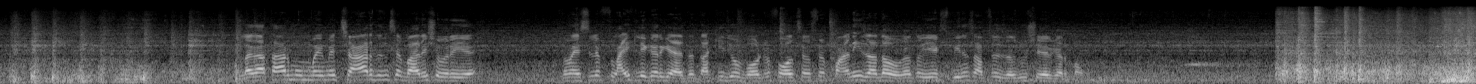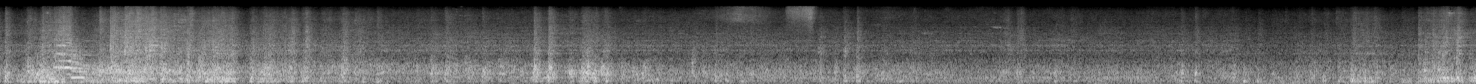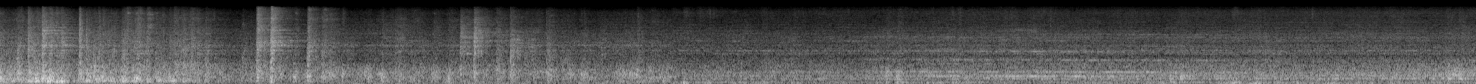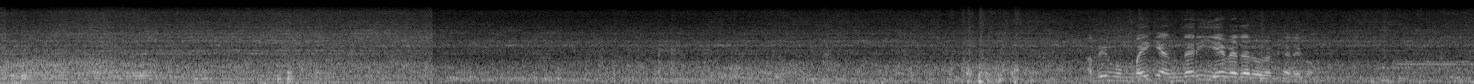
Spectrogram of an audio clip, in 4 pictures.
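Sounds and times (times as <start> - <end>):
train wheels clattering over rails: 0.0 - 2.9, 12.7 - 48.7, 49.8 - 58.1
passing trains rushing: 0.0 - 59.0.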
